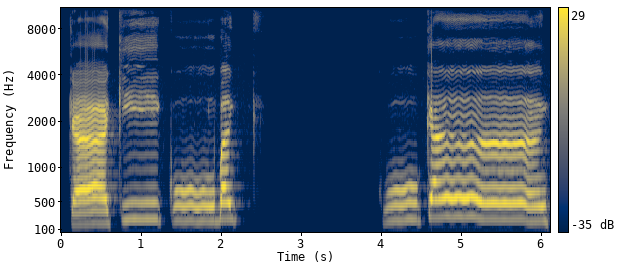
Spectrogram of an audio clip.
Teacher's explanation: mulut bagian atas itu Jadi kalau kov itu paling belakang betul lidah kita ini agak maju sedikit tapi masih kategori pangkal lidah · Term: Kaf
